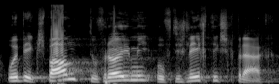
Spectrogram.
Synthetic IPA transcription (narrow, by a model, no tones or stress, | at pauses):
ʊɪbɪkʃpɑntufɾœʏmɪufd̥iʃlɪχtɪkʃkpɾæ̰ːχ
